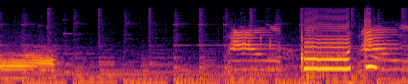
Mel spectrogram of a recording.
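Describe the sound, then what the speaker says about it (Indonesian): A cow gives several moos, loud and close, interleaved with meow-like calls over a repeating musical backing beat. "Sapi."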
